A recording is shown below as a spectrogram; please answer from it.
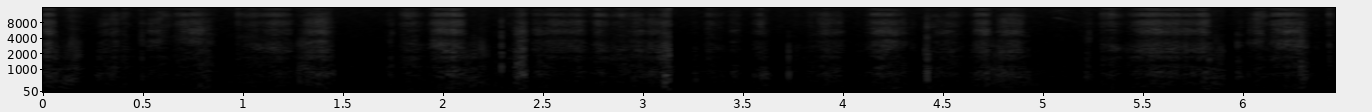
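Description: A ballpoint pen tip scratches across a lined spiral notebook page while handwriting. The sound is quiet and bright, with dry scratchy strokes and short pauses between them.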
